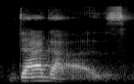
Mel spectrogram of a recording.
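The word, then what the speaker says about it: Dagaz: The challenge in this situation is the rune called Daggaz. It's spelled D as in David, A, G as in goat, A, Z as in zebra.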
